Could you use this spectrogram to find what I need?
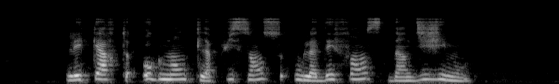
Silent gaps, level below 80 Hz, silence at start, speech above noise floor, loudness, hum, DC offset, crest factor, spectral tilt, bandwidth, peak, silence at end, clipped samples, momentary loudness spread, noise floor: none; -64 dBFS; 0.65 s; 49 dB; -24 LUFS; none; under 0.1%; 18 dB; -5.5 dB/octave; 9.4 kHz; -6 dBFS; 0.9 s; under 0.1%; 10 LU; -72 dBFS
